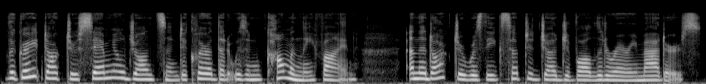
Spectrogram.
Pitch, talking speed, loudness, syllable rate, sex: 235 Hz, 185 wpm, -17 LUFS, 5.8 syllables/s, female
